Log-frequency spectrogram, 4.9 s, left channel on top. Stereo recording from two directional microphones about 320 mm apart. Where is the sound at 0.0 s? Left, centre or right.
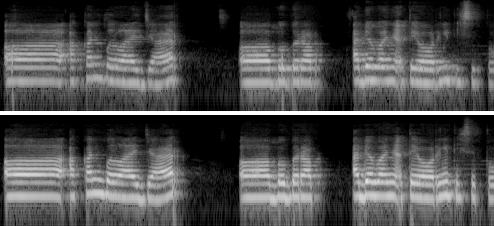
Right.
